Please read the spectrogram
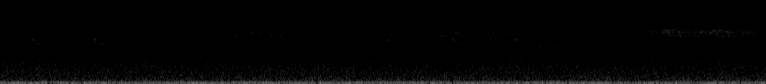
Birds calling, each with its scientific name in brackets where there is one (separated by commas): unidentified bird, Common Yellowthroat (Geothlypis trichas)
